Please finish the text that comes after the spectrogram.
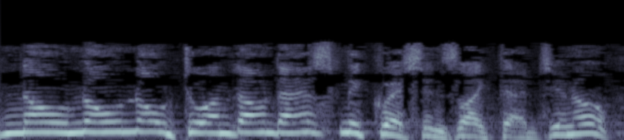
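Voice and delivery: high, pleading no no no; playing the rattled old man who cannot answer; flustered old man. Old man refusing hard questions.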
